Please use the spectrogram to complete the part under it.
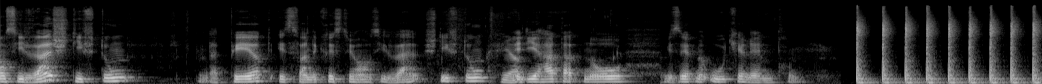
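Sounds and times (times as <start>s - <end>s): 
speech: 0.0s - 1.4s, 2.0s - 8.1s
knocking on a door: 8.6s - 10.4s.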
